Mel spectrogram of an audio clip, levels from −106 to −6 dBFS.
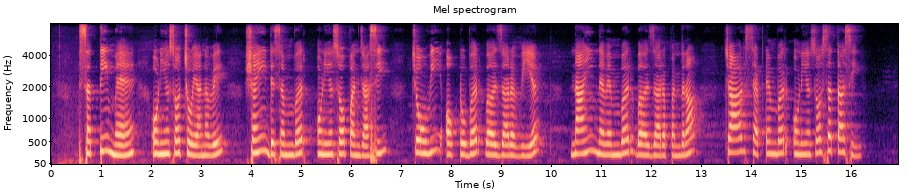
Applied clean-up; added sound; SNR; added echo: none; none; none; none.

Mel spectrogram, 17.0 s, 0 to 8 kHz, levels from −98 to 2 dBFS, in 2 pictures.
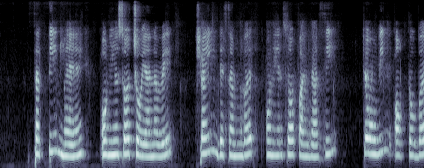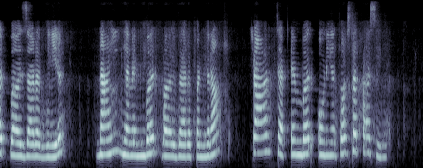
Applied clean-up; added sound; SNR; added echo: neural mask model DeepFilterNet 3.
